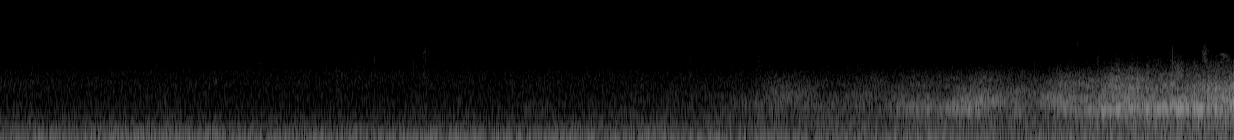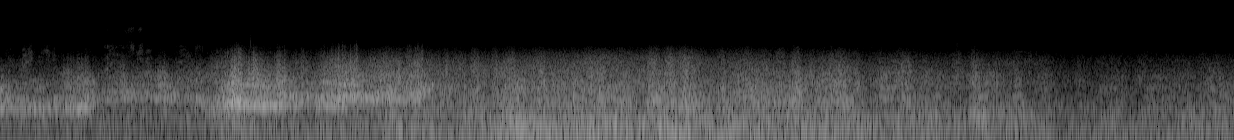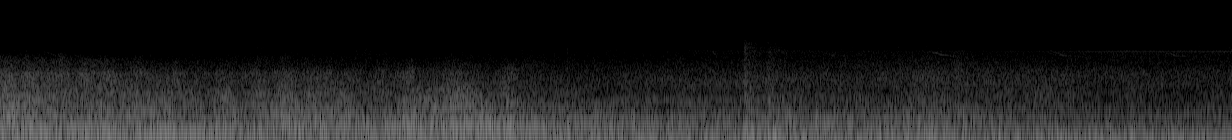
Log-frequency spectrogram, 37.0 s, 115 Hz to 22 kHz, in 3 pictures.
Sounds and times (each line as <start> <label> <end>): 6.3 fighter jet passing over me 37.0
